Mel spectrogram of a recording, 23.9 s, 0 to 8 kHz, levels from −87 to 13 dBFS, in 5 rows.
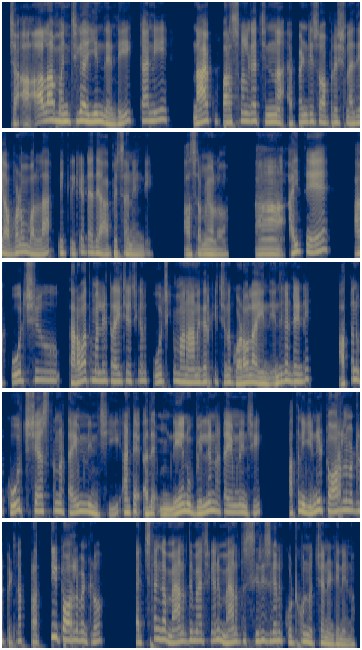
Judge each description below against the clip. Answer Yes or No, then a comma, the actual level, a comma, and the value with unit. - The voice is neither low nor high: Yes, medium, 165 Hz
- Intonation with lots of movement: No, average, 4.8 semitones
